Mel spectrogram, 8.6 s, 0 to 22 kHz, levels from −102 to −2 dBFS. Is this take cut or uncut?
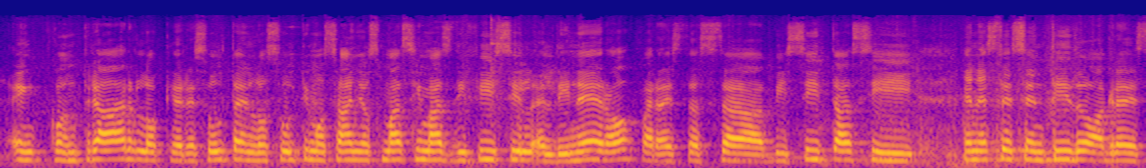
uncut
